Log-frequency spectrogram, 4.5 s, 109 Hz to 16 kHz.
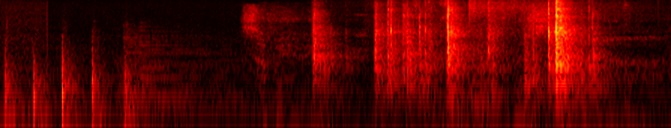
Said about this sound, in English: It's 3 p.m. and there's a knock on the door.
